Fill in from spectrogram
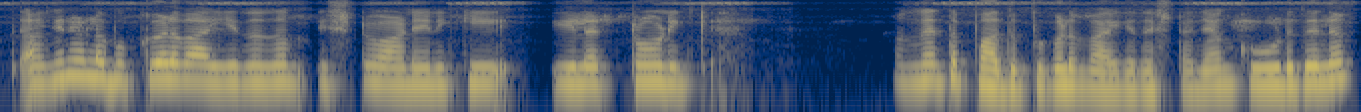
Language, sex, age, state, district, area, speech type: Malayalam, female, 30-45, Kerala, Wayanad, rural, spontaneous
